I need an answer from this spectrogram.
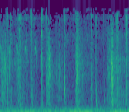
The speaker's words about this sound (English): Get down off your horse, senor. All right. We'll lead our horses over onto that flat, where they'll be in the shade. Come on, Diablo.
